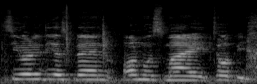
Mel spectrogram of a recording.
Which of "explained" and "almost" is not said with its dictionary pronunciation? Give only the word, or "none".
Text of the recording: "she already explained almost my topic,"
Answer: explained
